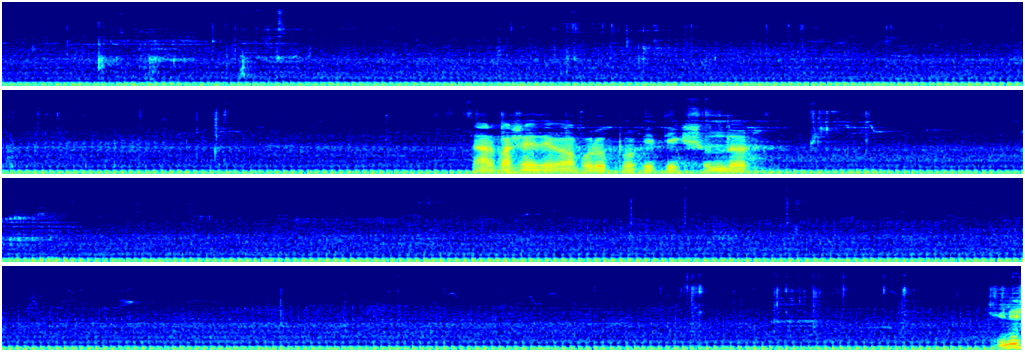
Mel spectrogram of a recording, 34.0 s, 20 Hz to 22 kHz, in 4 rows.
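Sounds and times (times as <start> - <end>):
small engine running steadily: 0.0 - 34.0.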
